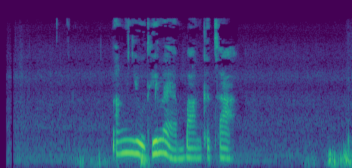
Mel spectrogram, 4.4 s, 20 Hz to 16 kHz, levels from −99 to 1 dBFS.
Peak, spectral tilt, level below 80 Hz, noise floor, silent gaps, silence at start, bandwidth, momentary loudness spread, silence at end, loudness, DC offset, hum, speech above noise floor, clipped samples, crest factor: -10 dBFS; -5.5 dB/octave; -60 dBFS; -59 dBFS; none; 1.3 s; 11.5 kHz; 16 LU; 0 s; -28 LUFS; under 0.1%; none; 33 dB; under 0.1%; 20 dB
